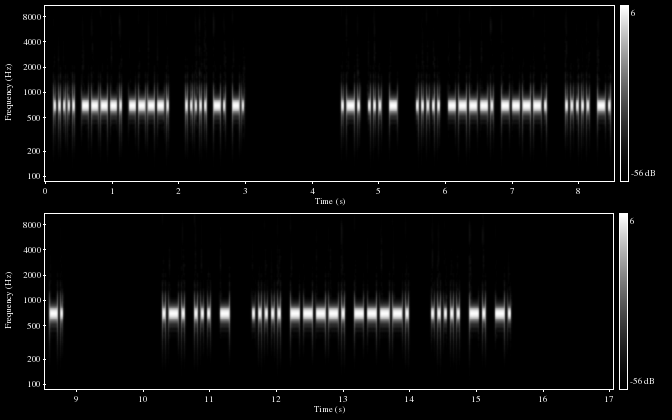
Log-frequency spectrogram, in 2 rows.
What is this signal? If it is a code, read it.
Morse code, heard as a keyed tone, about 32 wpm, 700 Hz. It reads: 599 5NN RST 599 5NN RST 599 5NN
